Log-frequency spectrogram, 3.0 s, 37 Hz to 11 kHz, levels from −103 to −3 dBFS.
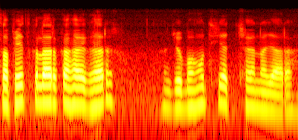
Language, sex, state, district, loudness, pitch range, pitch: Chhattisgarhi, male, Chhattisgarh, Rajnandgaon, -19 LUFS, 140-165 Hz, 155 Hz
